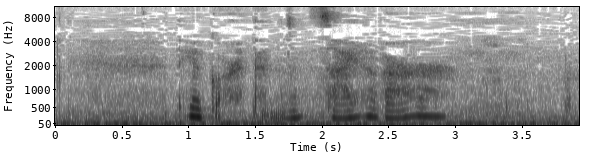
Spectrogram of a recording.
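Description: A young woman murmurs sleepily close by.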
